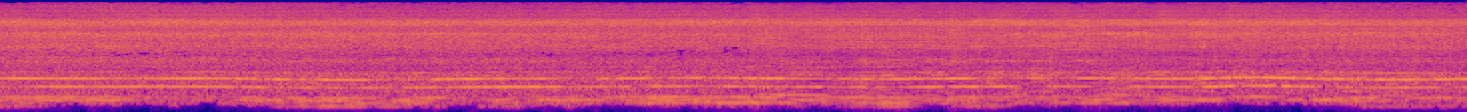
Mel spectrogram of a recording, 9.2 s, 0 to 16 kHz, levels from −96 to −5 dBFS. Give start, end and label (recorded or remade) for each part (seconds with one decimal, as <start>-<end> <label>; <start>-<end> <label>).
0.0-4.7 recorded; 4.7-7.7 remade; 7.7-9.2 recorded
